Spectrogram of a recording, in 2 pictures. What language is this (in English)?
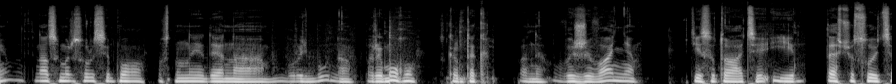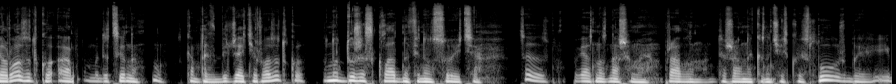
Ukrainian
